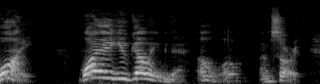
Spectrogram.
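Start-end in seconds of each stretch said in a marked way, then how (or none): 0.0-1.9 abrupt, slightly rude, blunt, pitched-up delivery. Teaching how to ask about someone's travel plans, showing the rude version; blunt, direct question. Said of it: "if we ask it in a more direct manner".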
